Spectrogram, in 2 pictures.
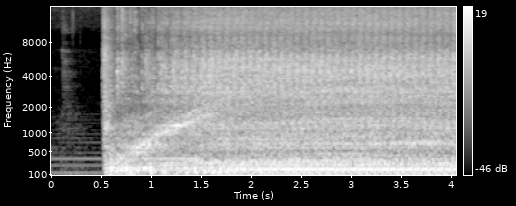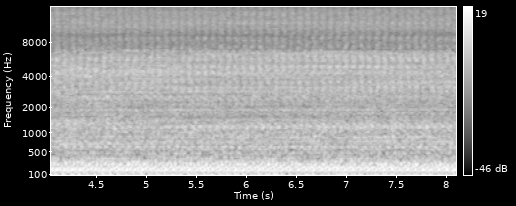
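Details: WW2 Ingersoll Rand ship service air compressor, built January 1943, in the B4 engine room of USS Stewart DE-238: starts and runs with steady, even thumping about three beats a second and low hum; normal running.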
